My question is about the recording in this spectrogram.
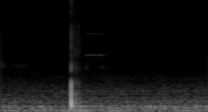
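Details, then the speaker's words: Multimeter leads touched together while diagnosing a South Park pinball machine with no solenoids: a soft click, then one short high-pitched beep in a quiet room, confirming the continuity tester works. "Touch my leads together and see if I hear a beep."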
